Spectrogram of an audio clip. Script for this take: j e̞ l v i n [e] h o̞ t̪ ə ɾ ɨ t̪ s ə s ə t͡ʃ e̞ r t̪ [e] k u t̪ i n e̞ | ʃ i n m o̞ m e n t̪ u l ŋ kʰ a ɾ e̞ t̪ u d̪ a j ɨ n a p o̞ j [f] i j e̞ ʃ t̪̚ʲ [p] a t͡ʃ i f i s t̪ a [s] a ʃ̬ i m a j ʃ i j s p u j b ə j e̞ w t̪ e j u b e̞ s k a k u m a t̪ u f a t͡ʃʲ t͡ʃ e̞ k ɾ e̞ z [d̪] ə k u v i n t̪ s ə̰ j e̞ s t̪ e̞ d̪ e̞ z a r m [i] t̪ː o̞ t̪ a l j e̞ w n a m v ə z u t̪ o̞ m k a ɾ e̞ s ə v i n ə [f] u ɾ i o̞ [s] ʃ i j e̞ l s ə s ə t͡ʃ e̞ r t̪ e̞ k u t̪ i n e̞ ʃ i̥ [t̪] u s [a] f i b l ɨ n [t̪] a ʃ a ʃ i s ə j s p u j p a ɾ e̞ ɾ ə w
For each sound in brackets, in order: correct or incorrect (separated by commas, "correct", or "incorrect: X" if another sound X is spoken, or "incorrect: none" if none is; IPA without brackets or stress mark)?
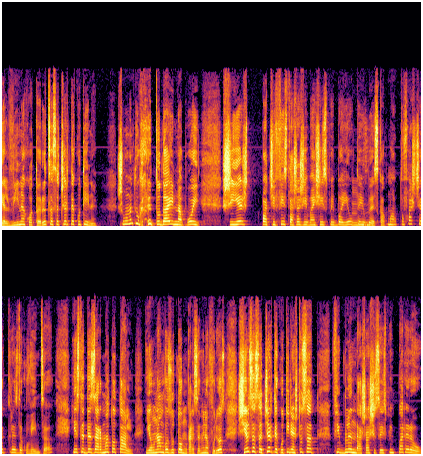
correct, correct, incorrect: ʃ, correct, incorrect: ʃ, correct, incorrect: a, correct, correct, correct, incorrect: ə, incorrect: d̪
